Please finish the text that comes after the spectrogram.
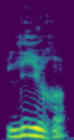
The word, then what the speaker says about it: lyre: Par exemple, dans le mot lire. Dans ce mot-là, le Y se prononce comme si c'était un I.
